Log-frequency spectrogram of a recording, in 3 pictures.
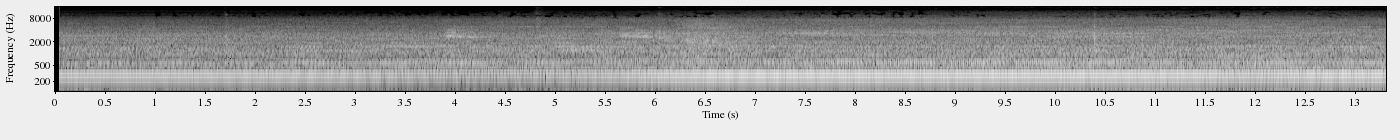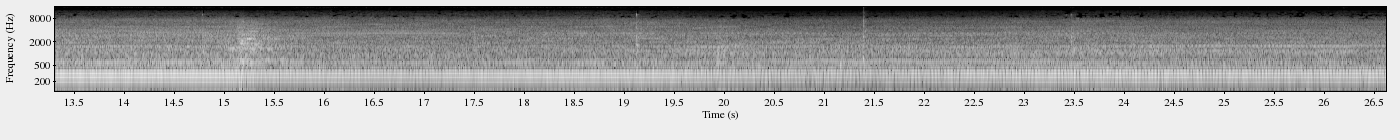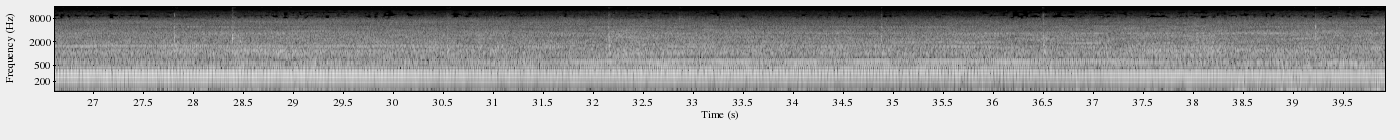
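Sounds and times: grinder motor hum: 0.0s - 39.9s
clunk: 15.0s - 15.8s.

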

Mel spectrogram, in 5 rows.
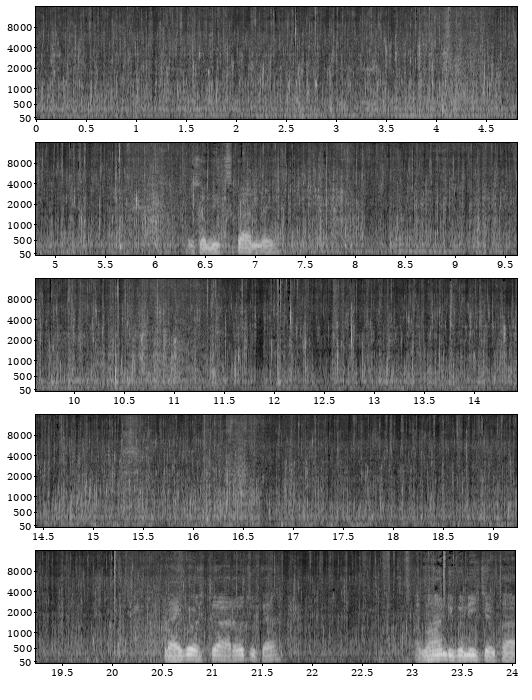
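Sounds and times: gravy bubbling and sizzling: 0.0s - 24.0s
spatula stirring meat: 3.2s - 12.3s.

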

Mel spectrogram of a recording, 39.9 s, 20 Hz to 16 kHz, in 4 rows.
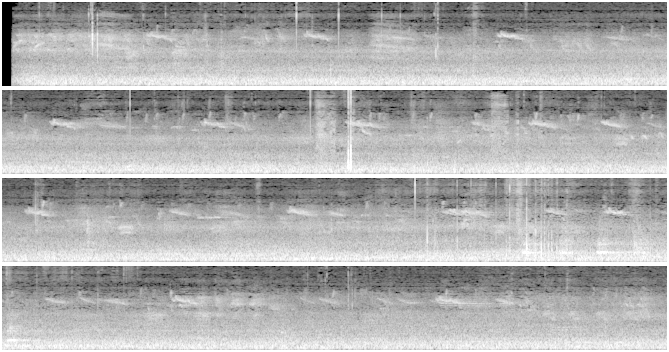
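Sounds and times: birds chirping: 0.2s - 39.9s.

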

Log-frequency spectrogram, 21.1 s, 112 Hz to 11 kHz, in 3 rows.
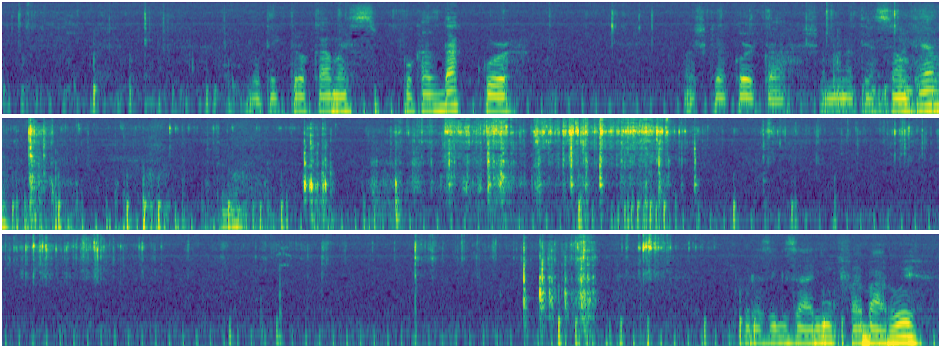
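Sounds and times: fishing tackle clicking and rattling: 7.2s - 19.4s.

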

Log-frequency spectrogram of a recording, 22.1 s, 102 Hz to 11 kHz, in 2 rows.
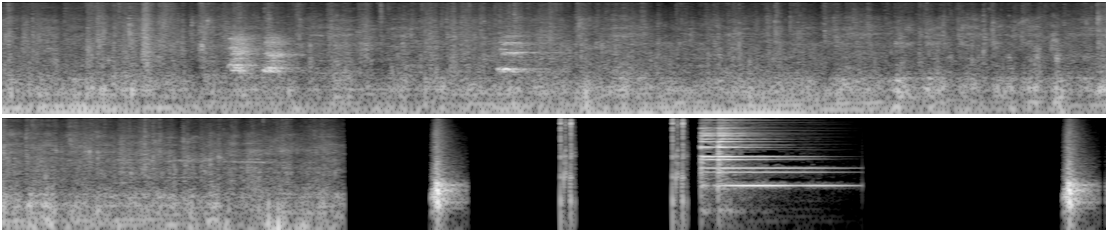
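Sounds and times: piglets munching and snuffling: 0.0s - 14.5s.

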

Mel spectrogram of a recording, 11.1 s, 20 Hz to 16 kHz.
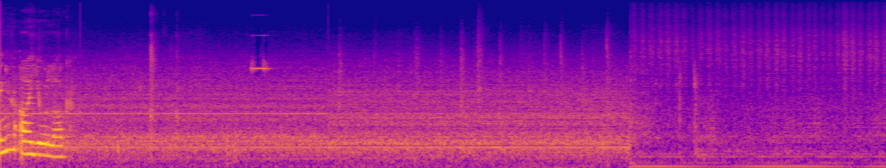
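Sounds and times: mechanical hum: 0.0s - 11.0s.

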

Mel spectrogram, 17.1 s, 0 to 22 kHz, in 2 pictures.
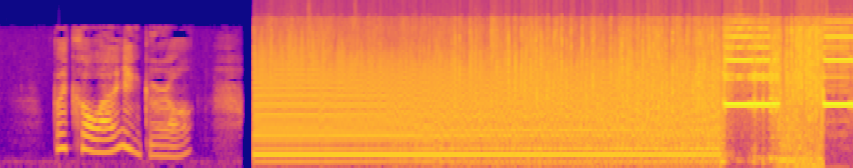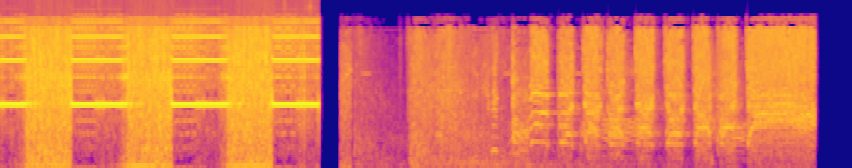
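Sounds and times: electronic buzzing drone: 2.6s - 11.8s
high beep: 7.3s - 11.8s.

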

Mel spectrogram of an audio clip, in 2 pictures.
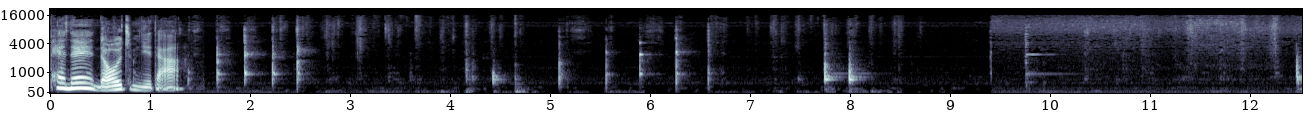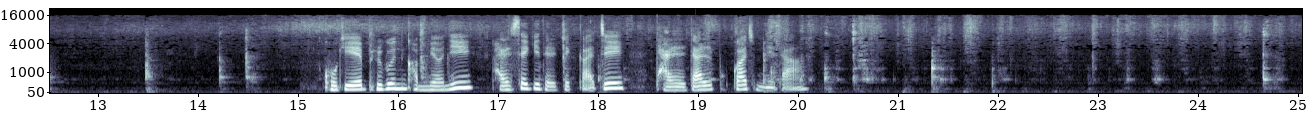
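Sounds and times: wooden spatula knocking on pan: 1.3s - 2.7s, 4.0s - 6.8s, 7.7s - 8.3s
meat sizzling in pan: 9.4s - 25.0s.

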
